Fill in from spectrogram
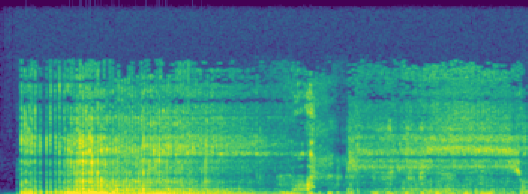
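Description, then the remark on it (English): A person's loud, rough snore rumbles, one long drawn-out rattling breath that breaks into choppier, fluttering snorts toward the end, with no talking. “You got a snoring problem?”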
